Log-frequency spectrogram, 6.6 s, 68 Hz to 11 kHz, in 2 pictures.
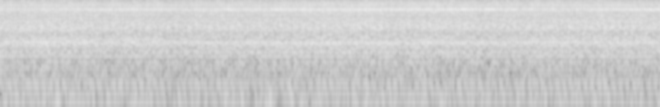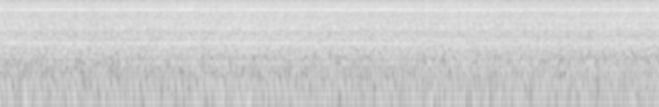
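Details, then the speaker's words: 2002–2006 Toyota Camry 3.0 L V6 idling with the PCV valve pulled out: steady vacuum hiss and light, rapid clicking from the working valve. "I definitely feel vacuum. You can actually even hear the valve clicking."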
